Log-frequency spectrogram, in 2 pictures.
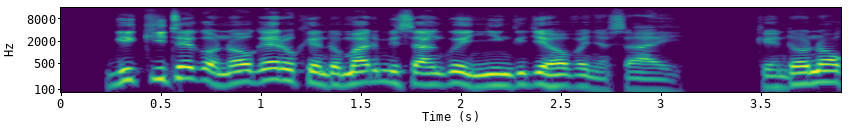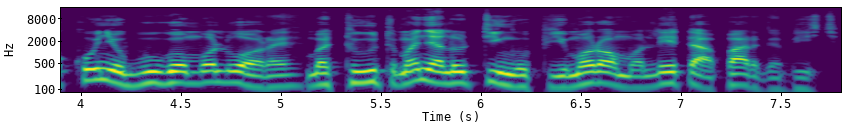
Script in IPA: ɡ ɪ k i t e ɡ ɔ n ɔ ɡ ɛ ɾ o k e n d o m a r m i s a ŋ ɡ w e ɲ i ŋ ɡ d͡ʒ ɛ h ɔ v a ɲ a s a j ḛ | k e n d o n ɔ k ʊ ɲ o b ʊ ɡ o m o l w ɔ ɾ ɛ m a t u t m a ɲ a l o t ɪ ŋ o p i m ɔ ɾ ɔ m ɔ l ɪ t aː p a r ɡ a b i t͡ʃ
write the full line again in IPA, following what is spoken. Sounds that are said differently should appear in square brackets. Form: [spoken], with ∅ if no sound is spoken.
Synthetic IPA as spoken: ɡ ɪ k i t e ɡ ɔ n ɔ ɡ ɛ ɾ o k e n d o m a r m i s a ŋ ɡ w e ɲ i ŋ ɡ d͡ʒ ɛ h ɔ v a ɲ a s a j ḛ | k e n d o n ɔ k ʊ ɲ o b [u] ɡ o m [ɔ] l w ɔ ɾ ɛ m a t u t m a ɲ a l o t [i] ŋ o p i m ɔ ɾ ɔ m ɔ l ɪ t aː p a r ɡ a b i t͡ʃ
